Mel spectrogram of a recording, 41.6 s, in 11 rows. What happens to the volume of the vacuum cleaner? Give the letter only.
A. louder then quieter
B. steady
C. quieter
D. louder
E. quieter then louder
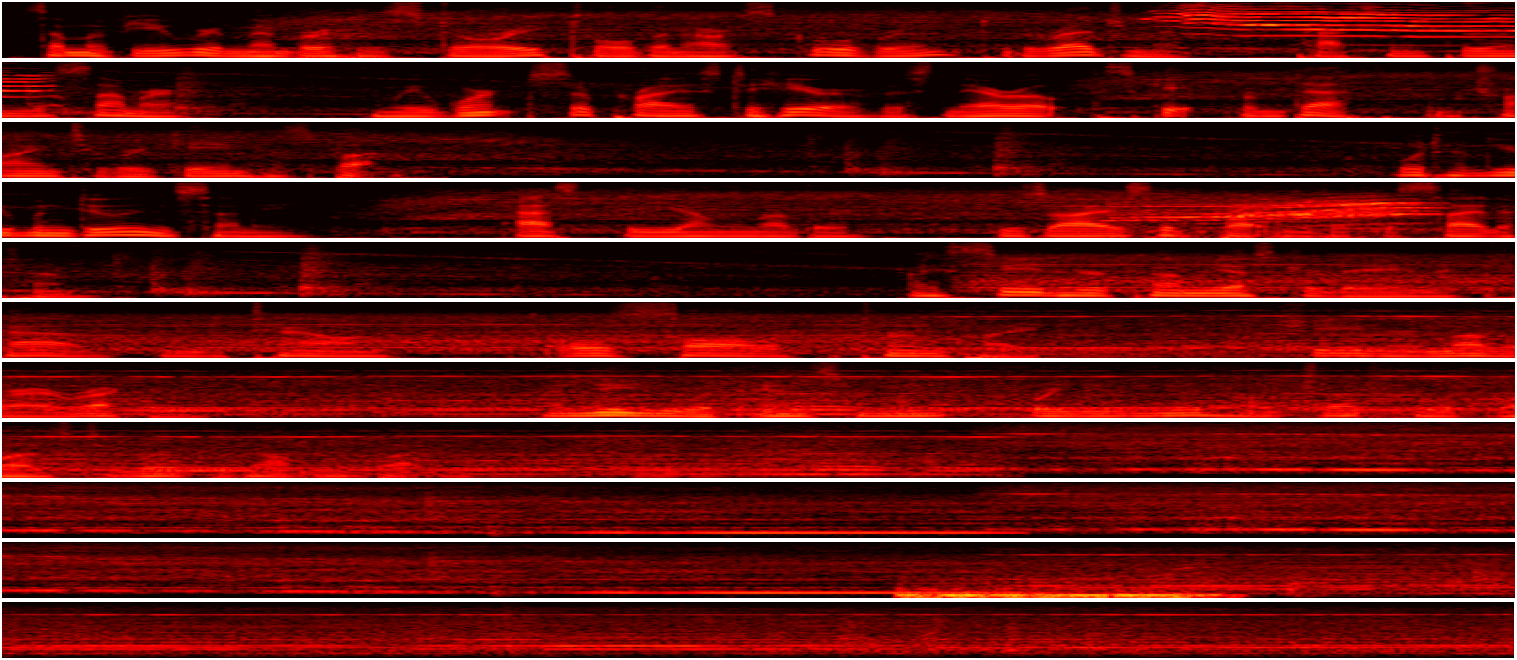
D.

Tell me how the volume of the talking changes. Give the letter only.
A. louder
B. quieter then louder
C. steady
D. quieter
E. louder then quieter
C.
